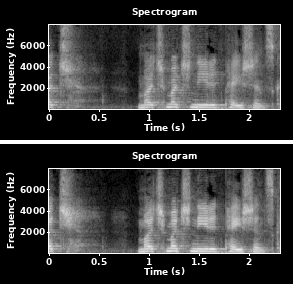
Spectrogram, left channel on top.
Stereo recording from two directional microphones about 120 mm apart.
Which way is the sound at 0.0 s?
30° right (ahead or behind).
